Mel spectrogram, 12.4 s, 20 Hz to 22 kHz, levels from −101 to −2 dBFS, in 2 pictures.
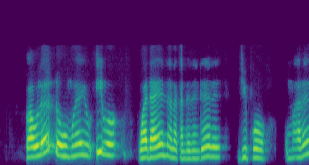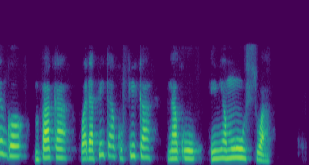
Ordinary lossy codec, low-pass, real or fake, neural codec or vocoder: AAC, 48 kbps; 7.2 kHz; fake; codec, 24 kHz, 0.9 kbps, DualCodec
